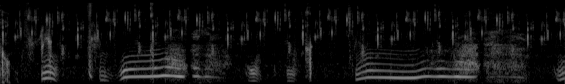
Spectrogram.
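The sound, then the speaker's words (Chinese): Wet licking and slurping on feet, with clicky mouth noises broken up by drawn-out humming vocal tones, moderately faint and uneven in rhythm. “这么诱人的臭脚，我一定要舔个够。太好吃了，臭脚。”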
